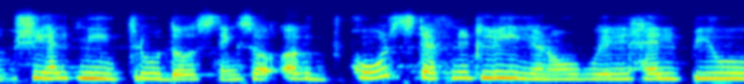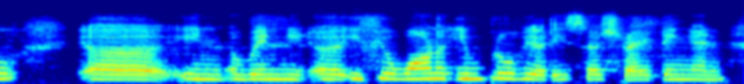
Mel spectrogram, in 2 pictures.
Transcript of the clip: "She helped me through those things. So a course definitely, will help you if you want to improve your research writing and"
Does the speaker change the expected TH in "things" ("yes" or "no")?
yes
